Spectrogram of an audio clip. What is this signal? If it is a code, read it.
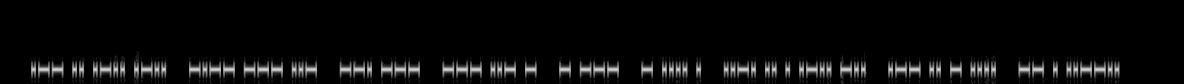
Morse code, heard as a keyed tone, about 36 wpm, 700 Hz. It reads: WILL YOU GO OUT TO THE FIELD WITH ME?
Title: Sentences from Top 1000 Words - Review Part 2 - 35wpm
